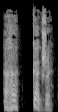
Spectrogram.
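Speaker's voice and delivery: mildly grumpy disbelief; displeased. A narrator's reading. Lina answers the inspector's excuse, displeased. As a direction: scoff with mild displeasure. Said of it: "недовольно отозвалась Лина".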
